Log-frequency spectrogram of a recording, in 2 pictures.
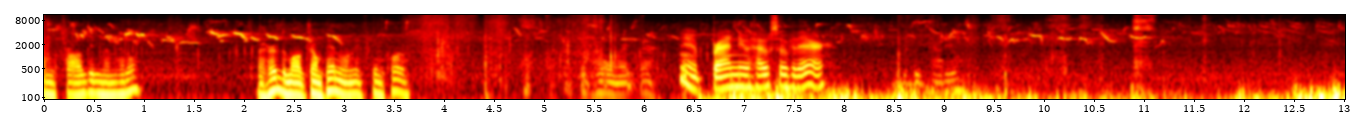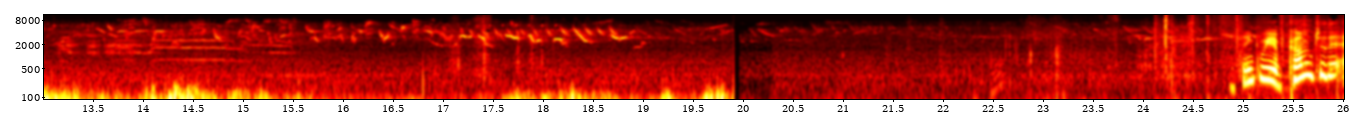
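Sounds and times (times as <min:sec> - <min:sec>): small birds chirping: 0:00.0 - 0:26.0
wind buffeting microphone: 0:06.0 - 0:16.8, 0:17.4 - 0:19.9.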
